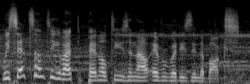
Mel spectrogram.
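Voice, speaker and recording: Over music on a low-quality recording, this live roller derby commentary comes rapid-fire in a sing-song, medium-pitched voice. The play-by-play caller is from Belgium, speaks Dutch as a first language, and keeps things chatty, laughing often at his own expense.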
